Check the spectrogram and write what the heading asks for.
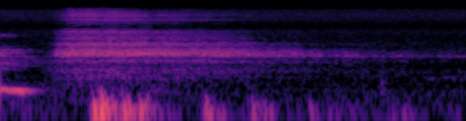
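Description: A long breath of airy, hissing noise that swells quickly and then slowly fades, with a few soft low thumps beneath it and no talking: a deep inhale and exhale during a short guided mindful breathing practice of three deep breaths.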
